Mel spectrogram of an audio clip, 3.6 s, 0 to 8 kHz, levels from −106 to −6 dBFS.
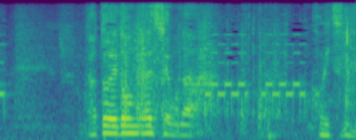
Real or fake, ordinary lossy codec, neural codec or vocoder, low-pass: real; none; none; 7.2 kHz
